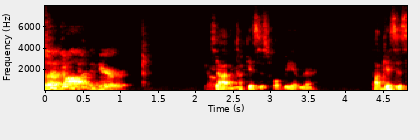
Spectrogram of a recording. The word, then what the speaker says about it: Takhisis: Takissus won't be in there.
